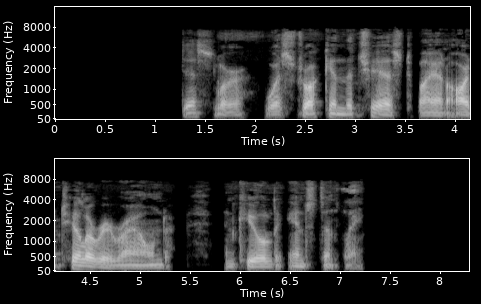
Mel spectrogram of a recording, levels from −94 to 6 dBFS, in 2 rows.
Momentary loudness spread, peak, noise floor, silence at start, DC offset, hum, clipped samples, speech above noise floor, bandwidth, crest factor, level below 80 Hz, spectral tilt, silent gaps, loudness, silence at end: 14 LU; -2 dBFS; under -90 dBFS; 1.25 s; under 0.1%; none; under 0.1%; over 67 dB; 7.8 kHz; 22 dB; -66 dBFS; -4.5 dB/octave; none; -23 LUFS; 1.1 s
